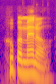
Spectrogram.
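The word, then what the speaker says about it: ὑπομένω: in the Greek is the Greek word 5278 pronounced Hoopa meno um and it means to abide so now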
